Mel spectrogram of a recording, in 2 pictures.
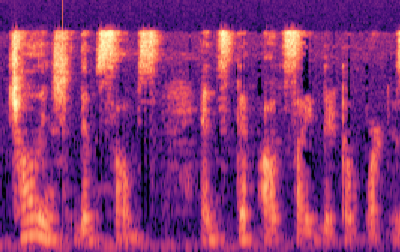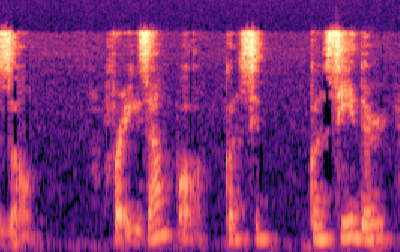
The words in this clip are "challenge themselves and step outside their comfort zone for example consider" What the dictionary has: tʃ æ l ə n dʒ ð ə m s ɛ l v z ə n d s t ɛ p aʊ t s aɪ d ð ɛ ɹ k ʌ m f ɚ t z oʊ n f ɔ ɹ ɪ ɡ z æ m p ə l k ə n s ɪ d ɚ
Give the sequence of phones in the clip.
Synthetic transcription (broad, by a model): tʃ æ l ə n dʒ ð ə m s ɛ l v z ə n d s t ɛ p aʊ t s aɪ d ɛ ɹ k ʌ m p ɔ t z oʊ n f ɔ ɹ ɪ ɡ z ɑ m p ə l k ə n s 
